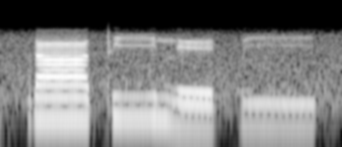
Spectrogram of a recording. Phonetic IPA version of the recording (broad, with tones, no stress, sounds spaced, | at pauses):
ɾ aː˦ t iː˦ n eː˧ k͡p iː˧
